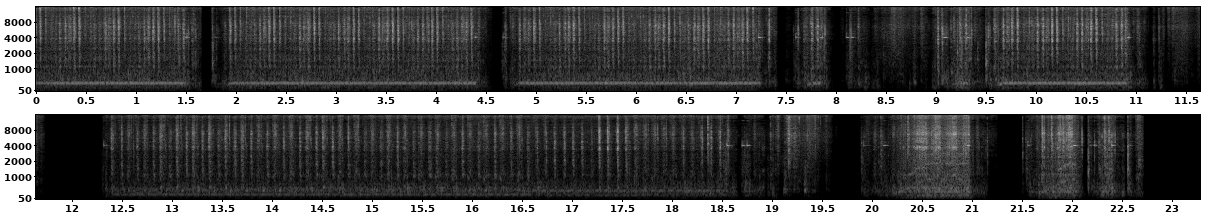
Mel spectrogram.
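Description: A sewing machine topstitches a jumpsuit collar in long steady runs, its motor whirring loud and even, stopping and restarting several times with brief pauses between bursts.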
